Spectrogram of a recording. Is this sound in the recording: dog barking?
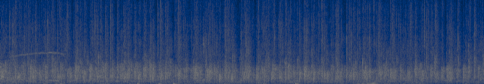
no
